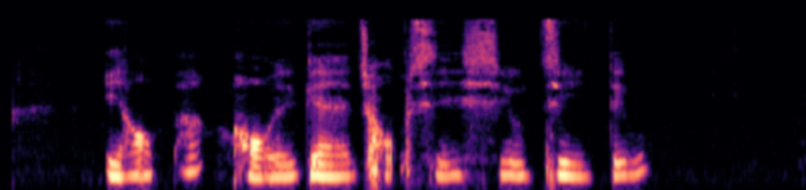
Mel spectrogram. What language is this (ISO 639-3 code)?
yue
